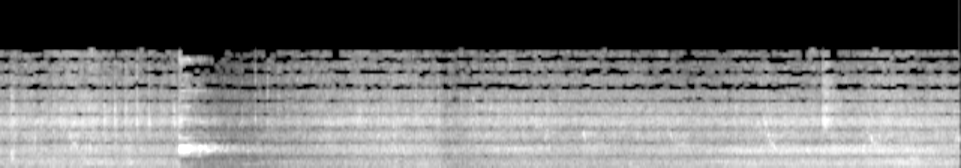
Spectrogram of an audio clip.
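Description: Street traffic noise with one short, high vehicle horn toot about a second in, the loudest sound.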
